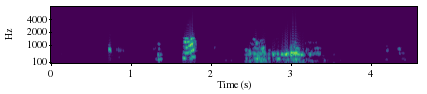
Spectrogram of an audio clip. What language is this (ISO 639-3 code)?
zho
